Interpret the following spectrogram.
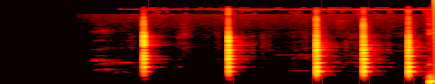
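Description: Silence, then four sharp, short percussion strikes with a wooden ring, about a second apart with the last two closer together. They open a dangdut koplo song.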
